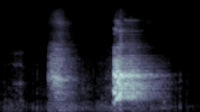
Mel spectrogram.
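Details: Labrador, a short soft bark followed by a louder, longer bark that tails off, in a quiet room.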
